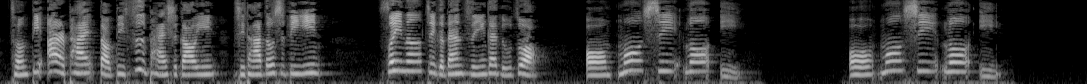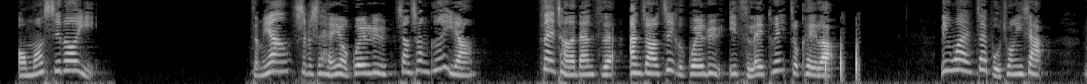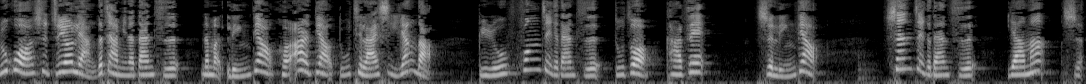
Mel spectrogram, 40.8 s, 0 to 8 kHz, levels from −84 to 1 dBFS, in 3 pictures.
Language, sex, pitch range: Chinese, female, 235-325 Hz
